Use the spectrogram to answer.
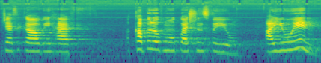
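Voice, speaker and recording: A woman moderator briskly and cheerfully calling on audience members for questions. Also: high-pitched, fairly even intonation, bright, forceful tone. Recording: reverberant hall, faint noise.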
